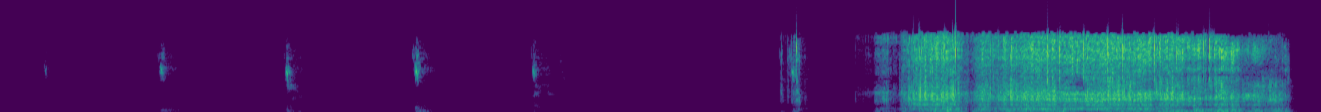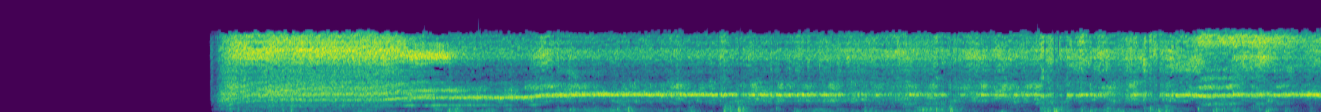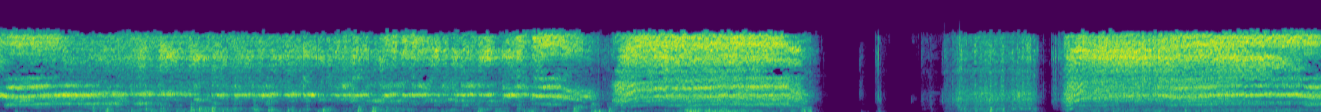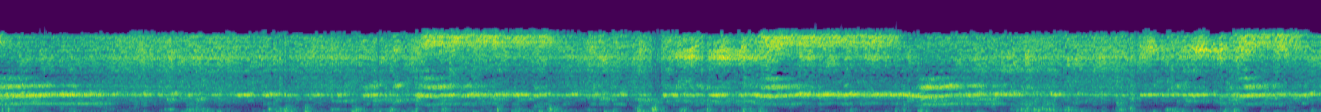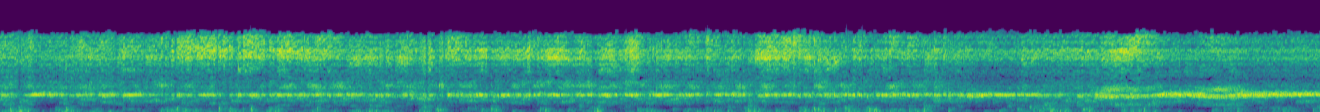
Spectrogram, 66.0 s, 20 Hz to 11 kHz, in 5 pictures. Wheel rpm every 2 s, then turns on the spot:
0, 0, 0, 0, 10, 20, 10, 30, 170, 220, 230, 230, 230, 230, 230, 200, 160, 50, 80, 220, 230, 230, 230, 230, 230, 230, 230, 230, 230, 230, 240, 230, 230.
8-14 34-36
